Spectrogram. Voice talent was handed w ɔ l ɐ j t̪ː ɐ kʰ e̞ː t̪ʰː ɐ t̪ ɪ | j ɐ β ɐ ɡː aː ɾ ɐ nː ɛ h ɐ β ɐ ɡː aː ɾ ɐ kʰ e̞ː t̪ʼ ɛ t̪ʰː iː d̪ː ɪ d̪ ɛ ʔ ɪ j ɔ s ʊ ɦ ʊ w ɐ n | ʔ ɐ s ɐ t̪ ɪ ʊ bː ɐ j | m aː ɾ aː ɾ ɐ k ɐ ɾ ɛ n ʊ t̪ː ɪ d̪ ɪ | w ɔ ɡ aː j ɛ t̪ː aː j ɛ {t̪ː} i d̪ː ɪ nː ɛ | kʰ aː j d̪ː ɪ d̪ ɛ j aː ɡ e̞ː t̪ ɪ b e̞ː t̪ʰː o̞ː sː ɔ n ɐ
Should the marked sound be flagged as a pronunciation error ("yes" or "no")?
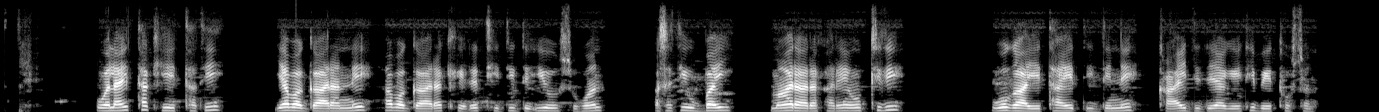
yes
